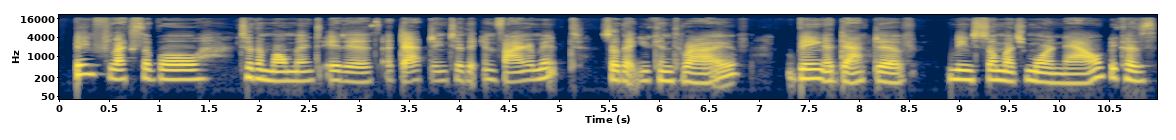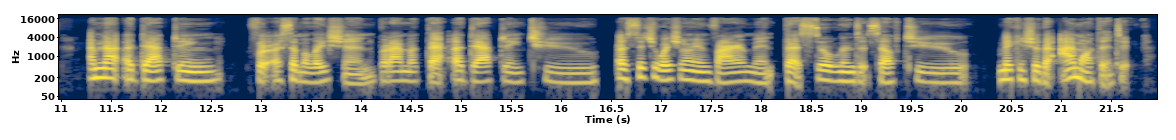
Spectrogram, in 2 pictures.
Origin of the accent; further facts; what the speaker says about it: Chicago, Illinois, United States; I am a girl from Chicago who grew up on the South Side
